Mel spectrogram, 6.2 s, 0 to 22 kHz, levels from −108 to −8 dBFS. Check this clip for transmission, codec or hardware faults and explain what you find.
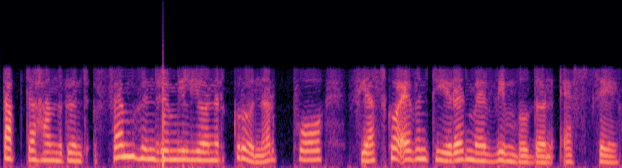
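Two faults are audible in this speech clip.

Throughout: Opus compression, likely run at a low rate near 12 kbps in its CELT music mode. Heavy coding narrows the bandwidth, so the speech sounds muffled, rough and grainy.

At 1.63 s, just before "millioner kroner på fiaskoeventyret": invalid numbers at full scale. A calculation failed and a block of about 1.33 ms, consistent with 64 samples, was forced to maximum level. It is heard as one sharp bang.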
